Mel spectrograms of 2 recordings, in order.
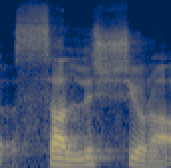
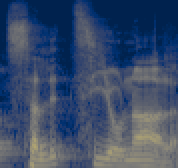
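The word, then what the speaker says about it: salicional: On the bottom manual, we have something called a salizionale, or salizionale, actually, that's how it should be pronounced, which is a bit rounder than the viola.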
